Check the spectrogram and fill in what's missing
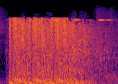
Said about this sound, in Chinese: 翻过岩石掩体，两个人竟已经处于贴脸状态，近距离互相射击。然而两女的反应速度都很快，用身法躲过了这近距离的攻击。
